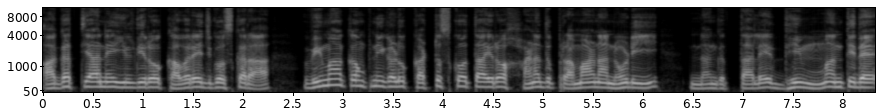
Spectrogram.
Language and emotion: Kannada, surprised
